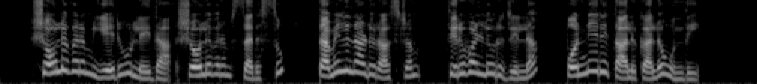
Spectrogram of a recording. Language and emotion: Telugu, neutral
